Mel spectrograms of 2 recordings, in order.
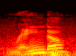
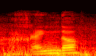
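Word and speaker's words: riendo: All right, I'm gonna say it like an American. Reindo, R-I-E-N-D-O. But I think you're supposed to pronounce it with an accent. Reindo.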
